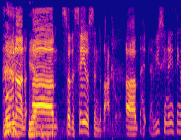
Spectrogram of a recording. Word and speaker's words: Saosin: But I say it's Saosin, but originally it was Saosin. That kind of, and then it kind of took on a life of its own, and then people started saying it wrong, and everybody started saying it wrong. So yeah, it is Saosin, though. That is the correct way to say it.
